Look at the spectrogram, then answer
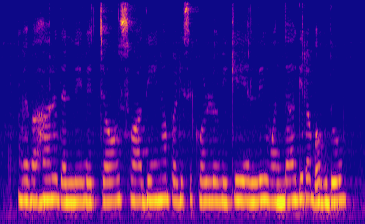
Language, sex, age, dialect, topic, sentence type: Kannada, female, 25-30, Coastal/Dakshin, banking, statement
